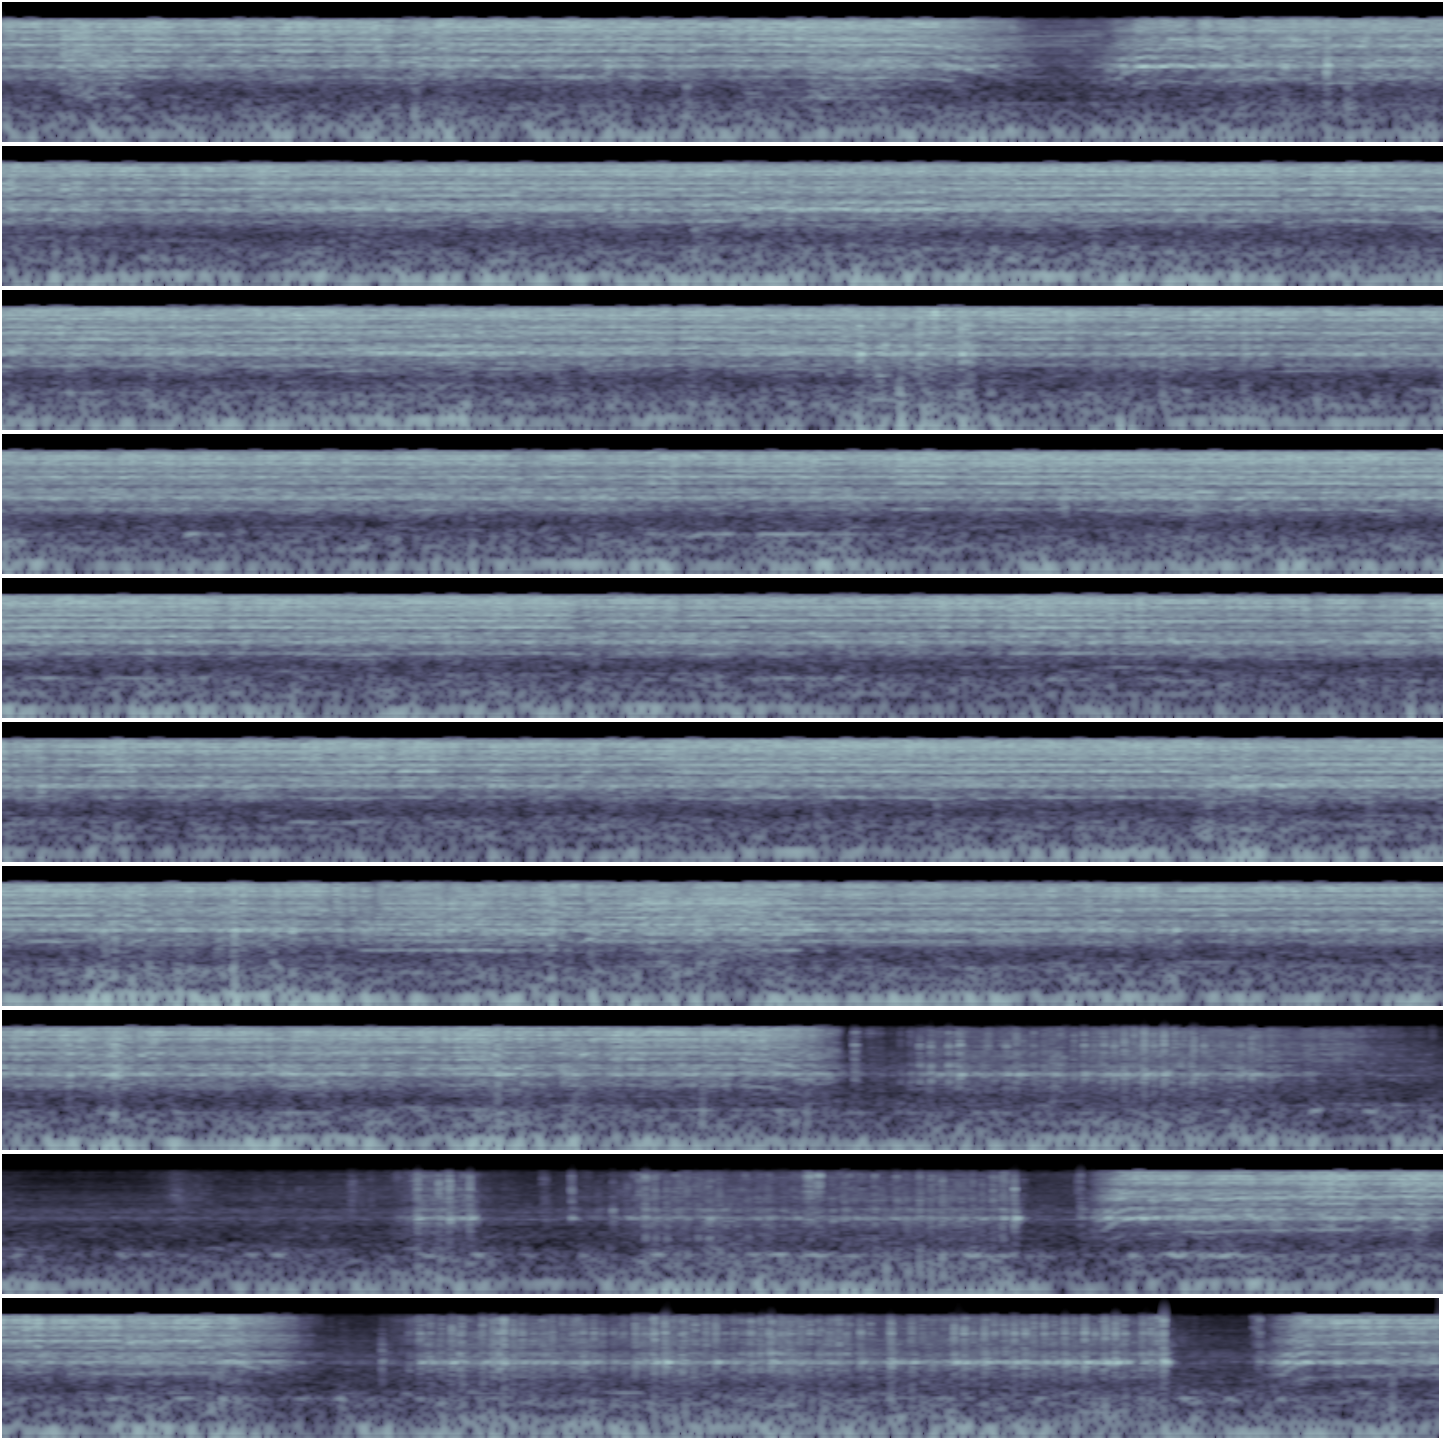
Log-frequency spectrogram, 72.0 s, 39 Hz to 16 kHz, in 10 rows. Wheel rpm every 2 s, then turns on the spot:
160, 160, 90, 140, 160, 160, 170, 160, 170, 170, 170, 170, 170, 170, 170, 170, 170, 170, 170, 170, 170, 170, 160, 160, 160, 170, 170, 70, 20, 0, 20, 60, 160, 40, 30, 50.
54-58 60-62 66-70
